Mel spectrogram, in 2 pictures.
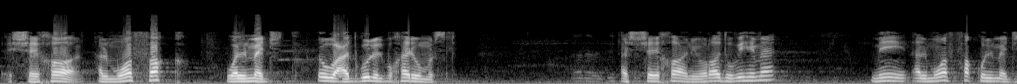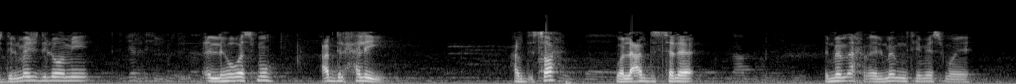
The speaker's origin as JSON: {"language": "Arabic", "country": "Egypt", "said": "أيوة زي الإمام الأكبر عندنا في مصر."}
